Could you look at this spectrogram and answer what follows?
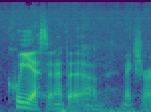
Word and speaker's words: quiescent: I think I said, did I say quiescent, or I forgot how I pronounced it last time. But it's quiescent.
